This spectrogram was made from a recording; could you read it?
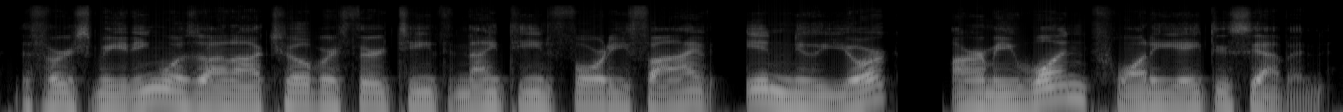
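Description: A man's voice: on the low side, darkish tone, no room sound, studio quality. An older man in his sixties or beyond hosting a sports podcast, moving between chat and scripted game notes. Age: 60s or older.

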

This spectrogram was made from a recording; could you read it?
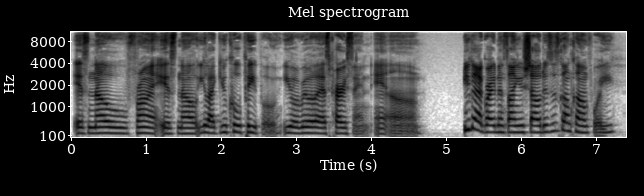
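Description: A woman hosting a casual chat, talking in a reflective, measured way and giving advice. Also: on the low side, creaky.

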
